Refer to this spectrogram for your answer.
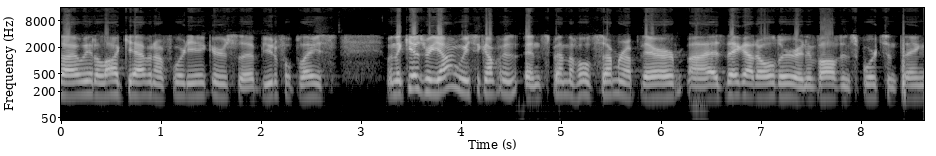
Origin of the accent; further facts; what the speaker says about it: Manitowoc, Wisconsin, United States; Yeah, you know, I grew up in Manitowoc, right down the road from you guys, and grew up cheering for the Badgers and cheering for the Packers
